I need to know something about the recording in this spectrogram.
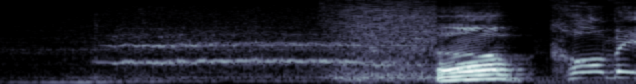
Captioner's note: tires squeal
